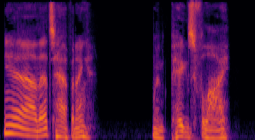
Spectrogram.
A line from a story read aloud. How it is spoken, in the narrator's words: he sighed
